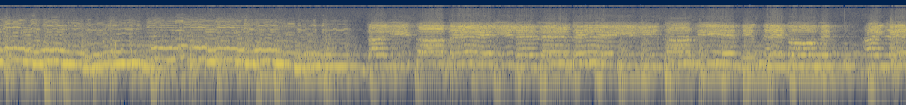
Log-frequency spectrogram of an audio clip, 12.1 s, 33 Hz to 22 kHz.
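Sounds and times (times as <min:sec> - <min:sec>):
bagpipe: 0:00.0 - 0:12.0
plucked lute: 0:00.0 - 0:12.0
women singing: 0:04.9 - 0:12.0.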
